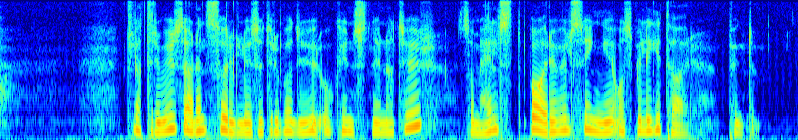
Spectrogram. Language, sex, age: Norwegian, female, 46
